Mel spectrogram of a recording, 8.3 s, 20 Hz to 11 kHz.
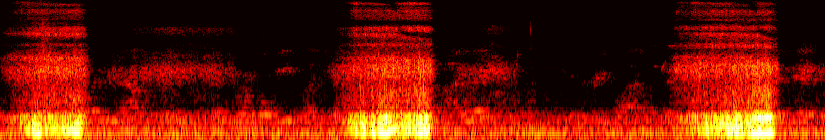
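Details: Rough, fluttering snores about every 3.5 seconds, roughly 17 a minute, with quiet pauses between.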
